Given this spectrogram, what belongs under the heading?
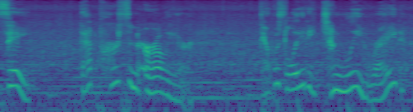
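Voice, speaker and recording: A woman's voice: sits high, sing-song, a little slow. A woman voicing an eager young travel writer in a video game, with an earnest, emphatic delivery. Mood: admiring, envious. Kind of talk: scripted video game dialogue. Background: background music.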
